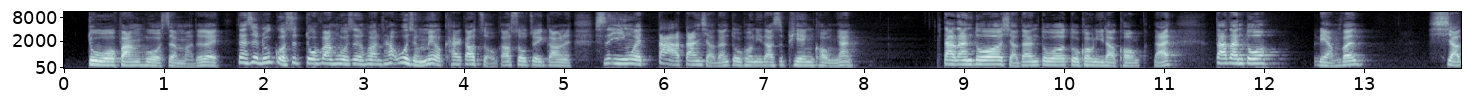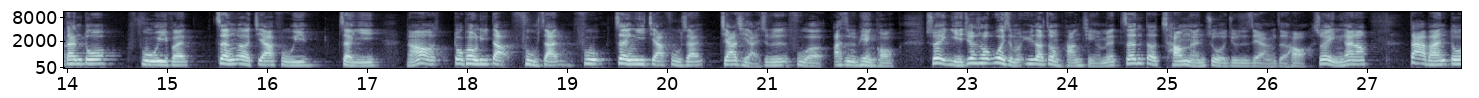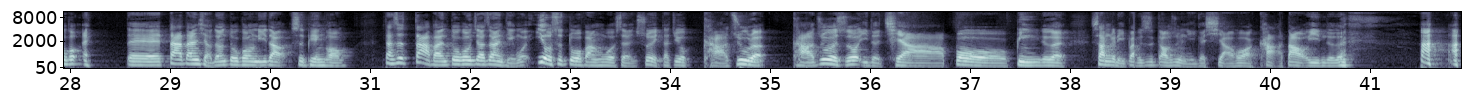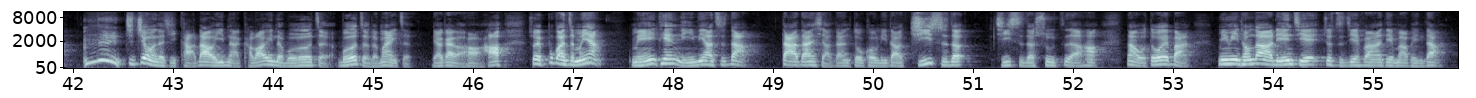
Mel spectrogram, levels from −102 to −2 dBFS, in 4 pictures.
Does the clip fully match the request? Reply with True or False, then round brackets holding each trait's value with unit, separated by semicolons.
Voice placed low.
False (160 Hz)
